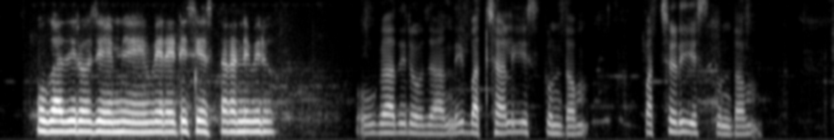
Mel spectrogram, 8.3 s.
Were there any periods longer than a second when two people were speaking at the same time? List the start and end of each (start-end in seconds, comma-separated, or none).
none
